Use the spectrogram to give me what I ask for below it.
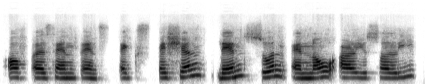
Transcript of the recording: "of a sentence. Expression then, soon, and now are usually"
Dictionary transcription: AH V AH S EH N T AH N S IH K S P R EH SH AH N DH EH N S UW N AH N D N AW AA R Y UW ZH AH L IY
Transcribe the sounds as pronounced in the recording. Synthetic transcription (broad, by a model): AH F AH S EH N T AH N S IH K S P EH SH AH N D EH N S UW N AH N N AW AA R Y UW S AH L IY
